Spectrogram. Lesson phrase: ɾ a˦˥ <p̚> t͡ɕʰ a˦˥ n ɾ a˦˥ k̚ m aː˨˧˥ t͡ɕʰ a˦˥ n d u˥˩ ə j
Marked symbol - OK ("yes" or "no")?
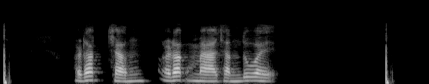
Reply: no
